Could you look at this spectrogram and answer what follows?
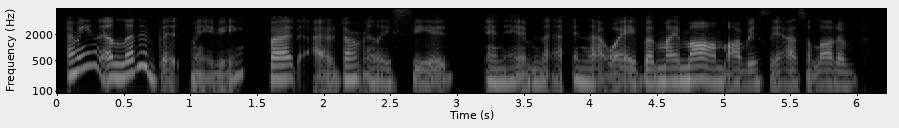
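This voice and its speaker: Gravelly low Swedish woman guest. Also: sing-song, brisk, fairly bright tone, no echo, clean studio sound. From Sweden. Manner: reflective, rambling with fillers. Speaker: podcast guest. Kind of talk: casual interview chat.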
